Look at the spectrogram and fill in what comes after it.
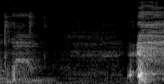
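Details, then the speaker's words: Adult coughing while still recovering from an illness of two weeks during freezing weather: cough. "As you can hear, getting over these bloody cough and that. It's yes, I don't. It's quite cold here at the moment where I am, and these freezing temperatures have not allowed me to get better too quick."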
